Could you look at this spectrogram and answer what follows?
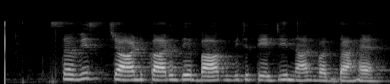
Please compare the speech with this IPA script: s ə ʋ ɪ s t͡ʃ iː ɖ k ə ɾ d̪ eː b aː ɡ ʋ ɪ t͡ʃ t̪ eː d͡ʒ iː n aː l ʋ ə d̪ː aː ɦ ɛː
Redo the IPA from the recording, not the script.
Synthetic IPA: s ə ʋ ɪ s t͡ʃ aː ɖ k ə ɾ d̪ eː b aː ɡ ʋ ɪ t͡ʃ t̪ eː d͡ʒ iː n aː l ʋ ə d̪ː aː ɦ ɛː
